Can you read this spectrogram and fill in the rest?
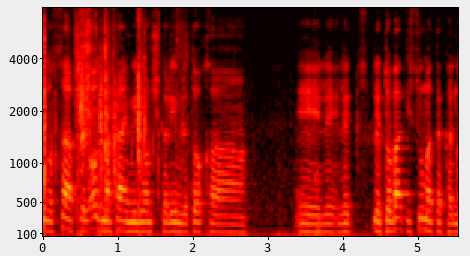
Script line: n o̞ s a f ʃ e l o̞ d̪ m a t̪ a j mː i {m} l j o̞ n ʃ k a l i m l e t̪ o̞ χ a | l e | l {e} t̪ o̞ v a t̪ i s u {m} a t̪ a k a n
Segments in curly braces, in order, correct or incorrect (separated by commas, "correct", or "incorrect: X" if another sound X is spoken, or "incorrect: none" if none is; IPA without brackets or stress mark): incorrect: none, correct, correct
